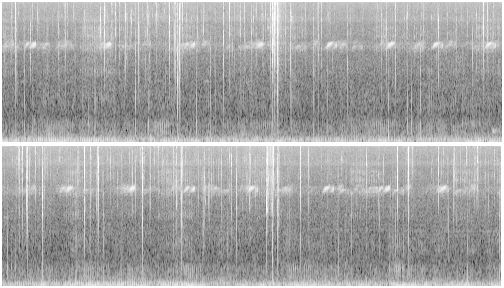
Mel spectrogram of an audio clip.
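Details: Sleeping cats purring by a fireplace in a spring garden ambience: a low, steady rumbling purr underneath sharp crackles of burning wood, with high, thin cricket chirps repeating about every second.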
